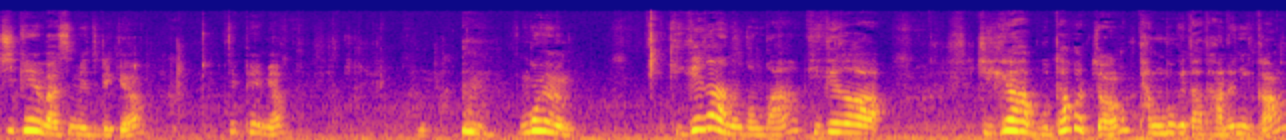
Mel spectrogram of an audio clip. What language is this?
Korean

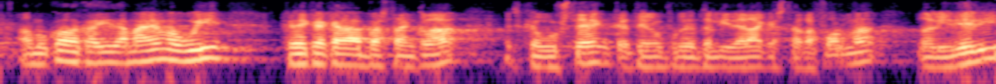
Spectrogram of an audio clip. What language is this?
Catalan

